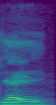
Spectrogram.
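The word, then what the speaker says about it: γῆ: is the Greek word gag GA descent is pronounced gay and this word is used some 82 times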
